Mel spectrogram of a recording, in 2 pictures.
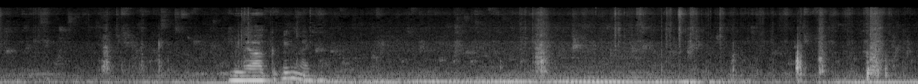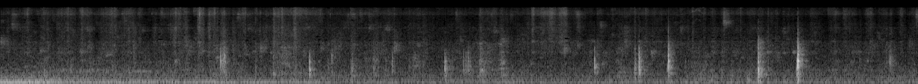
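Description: Light taps and knocks sound on a plastic board.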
